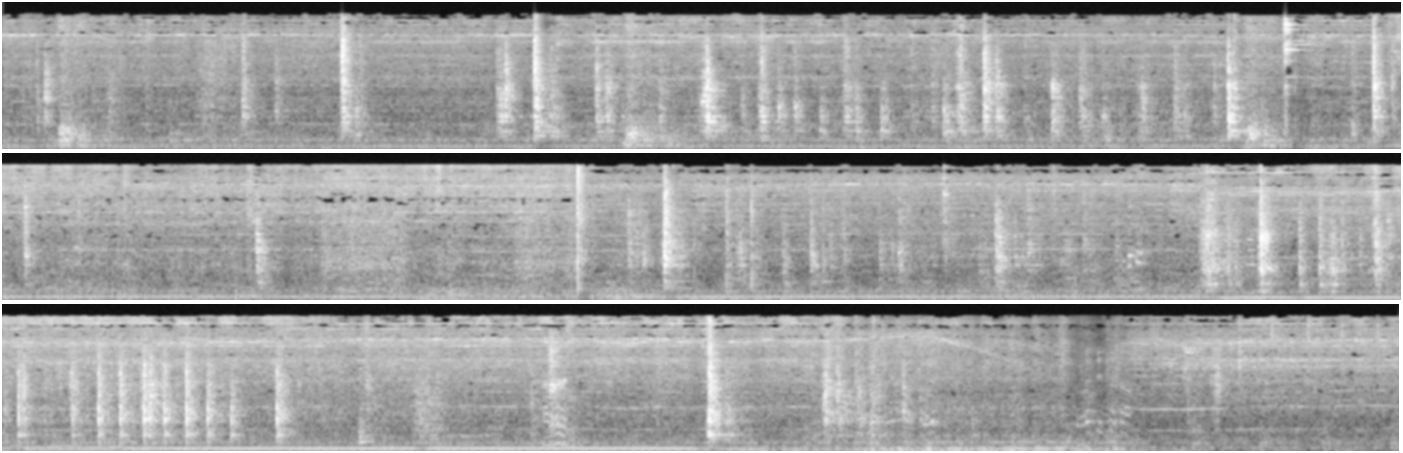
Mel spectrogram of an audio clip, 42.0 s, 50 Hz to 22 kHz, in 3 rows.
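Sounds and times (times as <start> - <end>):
hand tools tapping metal: 4.9 - 15.4, 19.6 - 37.5.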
